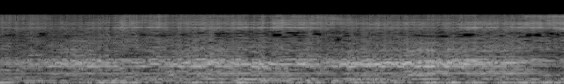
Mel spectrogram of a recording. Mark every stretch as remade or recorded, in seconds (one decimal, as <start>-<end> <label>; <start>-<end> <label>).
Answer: 0.0-5.6 remade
